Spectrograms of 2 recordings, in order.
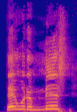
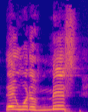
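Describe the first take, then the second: No difference in how they are said.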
